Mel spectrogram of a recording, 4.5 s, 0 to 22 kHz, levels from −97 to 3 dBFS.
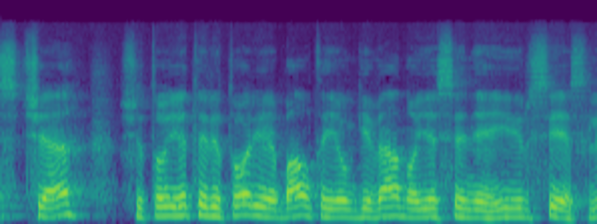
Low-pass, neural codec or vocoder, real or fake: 14.4 kHz; vocoder, 48 kHz, 128 mel bands, Vocos; fake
